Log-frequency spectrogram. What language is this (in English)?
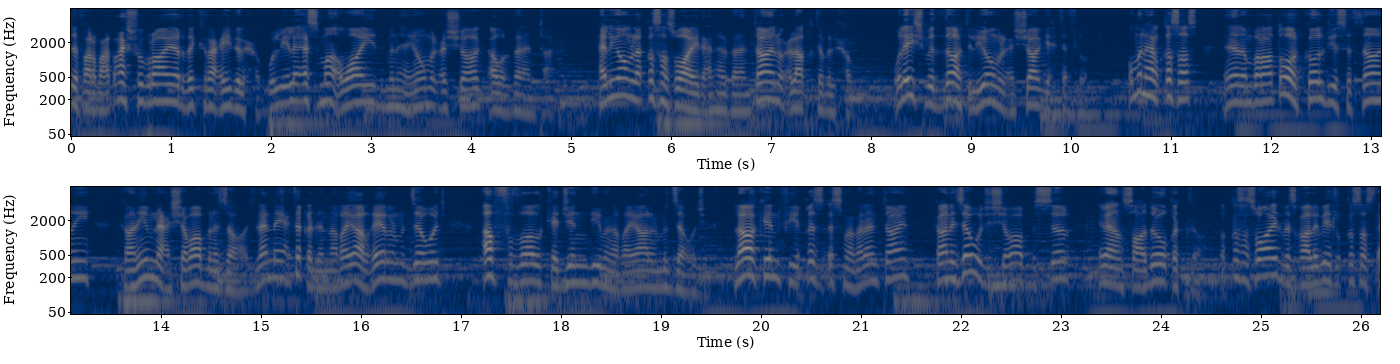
Arabic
